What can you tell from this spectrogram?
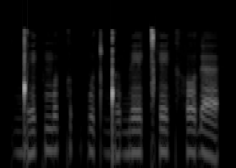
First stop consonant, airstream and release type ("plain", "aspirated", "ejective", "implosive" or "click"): click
